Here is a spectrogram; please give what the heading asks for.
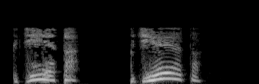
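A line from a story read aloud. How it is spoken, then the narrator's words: Faint whisper. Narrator (Russian): совсем шепотом сказал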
